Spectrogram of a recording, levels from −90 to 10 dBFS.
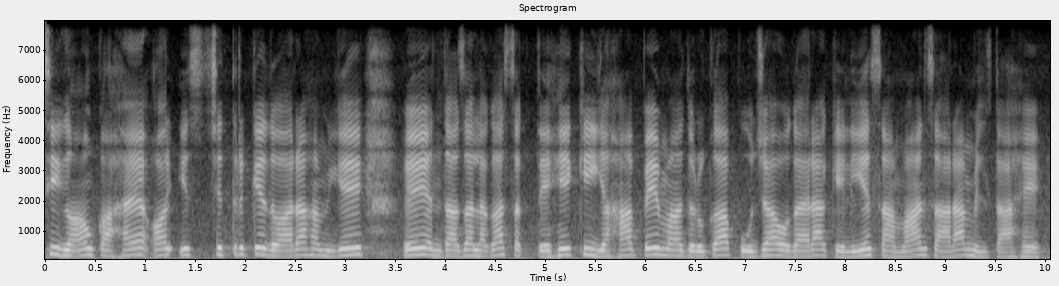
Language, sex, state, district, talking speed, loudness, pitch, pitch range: Hindi, female, Bihar, Purnia, 160 wpm, -14 LUFS, 195 Hz, 180-210 Hz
